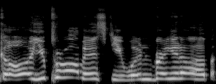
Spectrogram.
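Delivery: very high, pissy, sulking voice. Mocking cartoon characters who sulk when questioned: imitating Shaggy being pissy and moody. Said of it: "Shaggy and Scooby get all pissy and moody, like".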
